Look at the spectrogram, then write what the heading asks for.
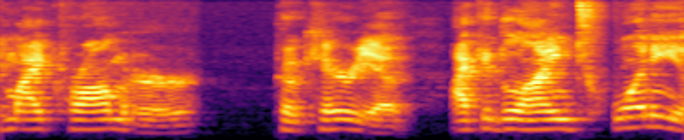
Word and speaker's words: micrometer: It's spelled micrometer, but we say micrometer.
